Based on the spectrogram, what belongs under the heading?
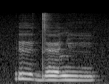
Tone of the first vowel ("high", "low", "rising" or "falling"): falling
